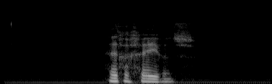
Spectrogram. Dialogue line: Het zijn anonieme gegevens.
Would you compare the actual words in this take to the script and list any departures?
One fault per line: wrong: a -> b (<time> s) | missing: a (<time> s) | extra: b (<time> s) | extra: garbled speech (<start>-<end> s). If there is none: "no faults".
missing: zijn anonieme (1.2 s)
